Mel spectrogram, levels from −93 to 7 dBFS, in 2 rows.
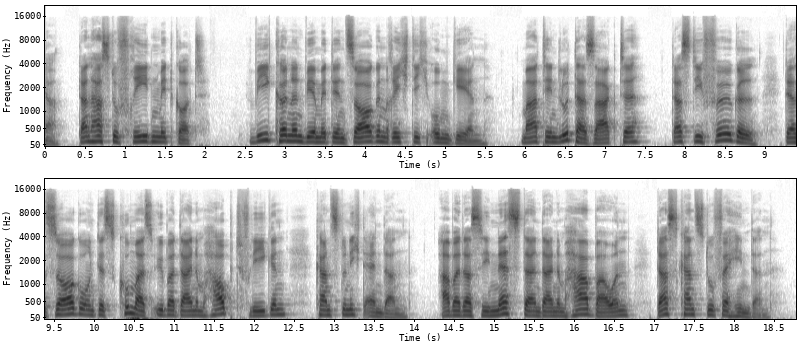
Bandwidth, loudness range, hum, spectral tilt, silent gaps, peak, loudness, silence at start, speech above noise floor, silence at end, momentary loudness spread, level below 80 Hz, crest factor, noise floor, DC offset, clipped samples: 16.5 kHz; 3 LU; none; -4.5 dB/octave; none; 0 dBFS; -17 LUFS; 0 s; 43 dB; 0.35 s; 10 LU; -46 dBFS; 18 dB; -60 dBFS; under 0.1%; under 0.1%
